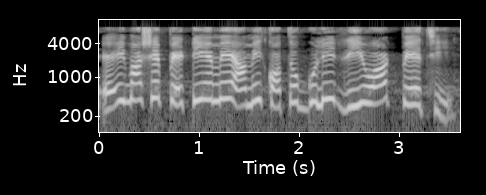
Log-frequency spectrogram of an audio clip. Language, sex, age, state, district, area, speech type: Bengali, female, 45-60, West Bengal, Paschim Bardhaman, urban, read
